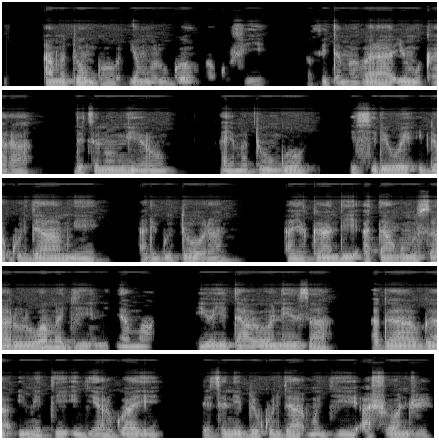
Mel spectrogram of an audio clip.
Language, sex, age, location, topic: Kinyarwanda, male, 36-49, Nyagatare, agriculture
